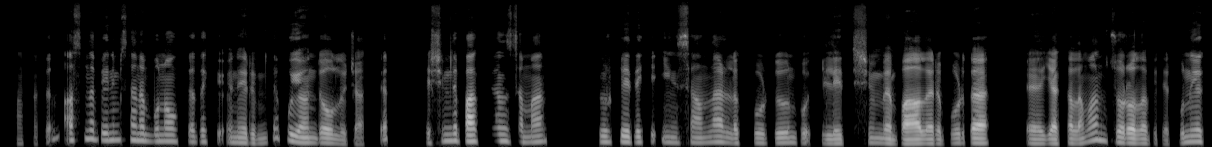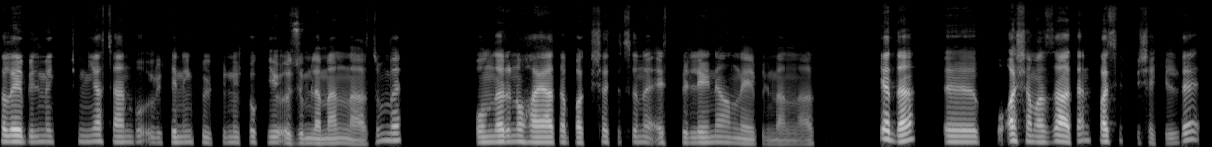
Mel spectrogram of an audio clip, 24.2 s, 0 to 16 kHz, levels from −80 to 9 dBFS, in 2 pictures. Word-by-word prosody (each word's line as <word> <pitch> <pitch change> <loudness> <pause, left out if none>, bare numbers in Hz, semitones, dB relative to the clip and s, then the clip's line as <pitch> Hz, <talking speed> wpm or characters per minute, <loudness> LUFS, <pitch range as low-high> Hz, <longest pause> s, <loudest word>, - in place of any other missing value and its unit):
Anladım. 225 - -20
Aslında 200 +3 -6
benim 185 +1 -6
sana 175 -4 -6
bu 155 0 -7
noktadaki 145 -2 -8
önerim 120 -4 -6
de 120 - -15
bu 165 - -2
yönde 120 -3 -1
olacaktı. 105 -6 -5 0.4
Eee, - - -11
şimdi 165 +1 -5
baktığın 160 +1 +2
zaman 140 0 -6 0.5
Türkiye'deki 135 -1 -5
insanlarla 125 -1 -5
kurduğun 120 +2 -6
bu 115 - -8
iletişim 105 +3 -6
ve 105 -4 -2
bağları 100 +1 +4
burada, 115 0 +2 0.4
eee, 105 - -4
yakalaman 105 - -2
zor 125 -2 -2
olabilir. 105 -5 -1
Bunu 130 +5 -5
yakalayabilmek 145 -1 +3 0.2
için 145 -1 -13
ya 155 +1 -1
sen 140 -1 -1
bu 145 - -11
ülkenin 130 +2 -6
kültürünü 130 +1 -10
çok 135 -2 -6
iyi 135 0 -3
özümlemen 110 0 -2
lazım 125 - -5
ve 175 0 +1 0.7
onların 140 +2 +3
o 145 - +3
hayata 130 +1 +6
bakış 125 +2 -2
açısını, 135 0 -7
esprilerini 125 +2 -3
anlayabilmen 95 -8 -6
lazım. 85 +3 -13 0.6
Ya 210 -4 +9
da, 160 +7 +10 0.3
eee, 140 -1 +3 0.2
bu - - +5
aşama 155 -5 +5
zaten 155 +4 +6
pasif 150 +2 +4
bir - - -16
şekilde 120 - -4
130 Hz, 140 wpm, -23 LUFS, 115-150 Hz, 0.7 s, da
